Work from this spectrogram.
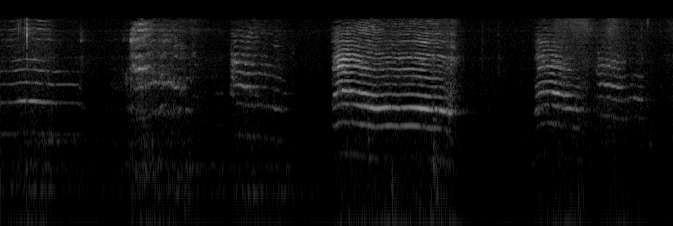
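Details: Domestic cats meowing on a computer playback for a watching dog, indoors; several separate harmonic meows, one long wavering meow in the middle, with a steady low hum throughout.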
